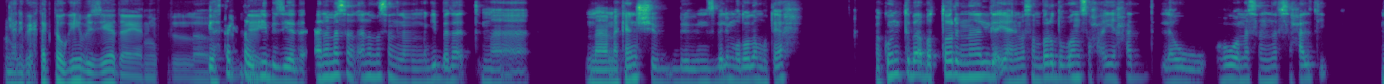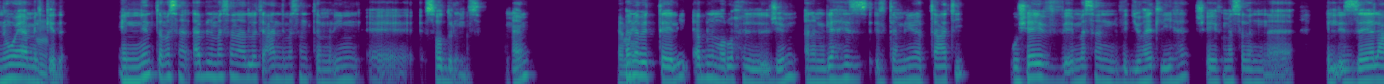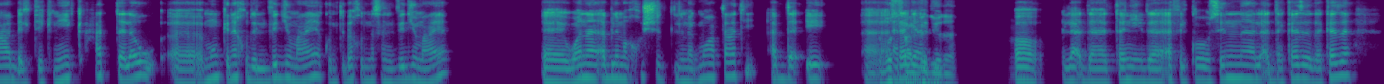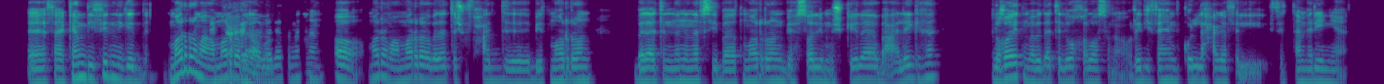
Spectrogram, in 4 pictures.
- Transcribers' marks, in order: tapping; in English: "الgym"; in English: "التكنيك"; in English: "already"
- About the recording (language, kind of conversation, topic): Arabic, podcast, فيه نصايح بسيطة للمبتدئين هنا؟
